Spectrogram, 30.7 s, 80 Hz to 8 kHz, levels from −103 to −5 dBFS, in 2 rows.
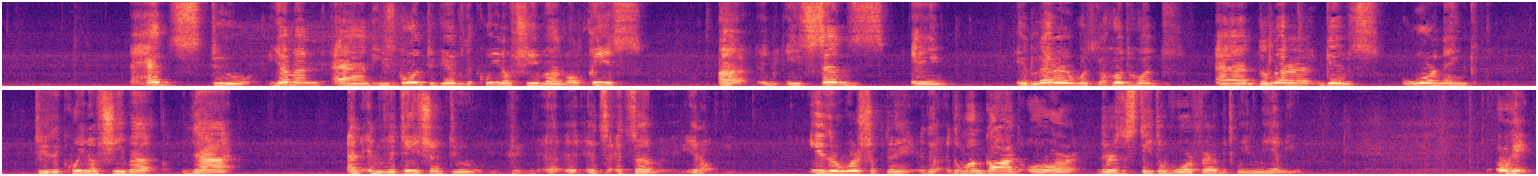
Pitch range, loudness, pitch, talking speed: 120-185 Hz, -19 LUFS, 160 Hz, 120 wpm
